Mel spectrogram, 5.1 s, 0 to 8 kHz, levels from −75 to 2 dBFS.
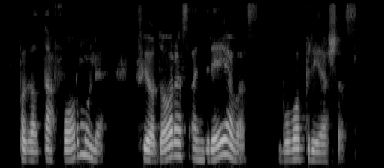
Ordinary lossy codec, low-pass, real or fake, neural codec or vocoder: Opus, 24 kbps; 7.2 kHz; real; none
